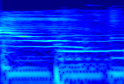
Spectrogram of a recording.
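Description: A single short cat meow, clear and close, with a bright tonal whine that dips and settles over under a second, heard alone without any talking.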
